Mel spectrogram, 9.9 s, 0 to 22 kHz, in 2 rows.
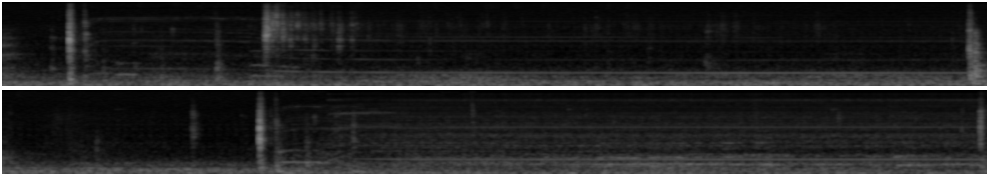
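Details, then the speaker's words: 1995 Mercedes E320 Cabriolet (W124) convertible top hydraulic pump: quiet, steady electric whine that holds pitch without straining while the top does not move; owner suspects air in the long-unused system, nothing leaking where lifted. "Okay, so I've lifted this and there's nothing leaking out right there, which is good. I think we just have so much air in the system after, 47 years of not working."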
